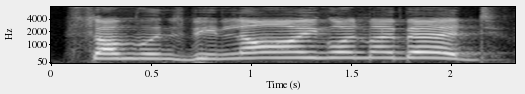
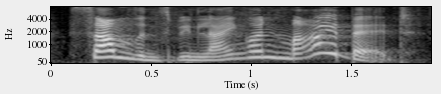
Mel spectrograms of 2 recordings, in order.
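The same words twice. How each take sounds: First: It is roared in a big, loud voice. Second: It is said in a medium-sized voice.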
